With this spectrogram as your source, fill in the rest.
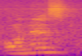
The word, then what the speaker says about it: honest: মিসেস সেন ইজ, এটা হনেস্ট উচ্চারণ নয়, এটা হবে অনেস্ট উচ্চারণ, তাহলে এক্ষেত্রে হবে অ্যান অনেস্ট।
